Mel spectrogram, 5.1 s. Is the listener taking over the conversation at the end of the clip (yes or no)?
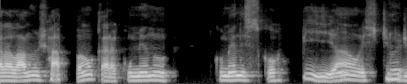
no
